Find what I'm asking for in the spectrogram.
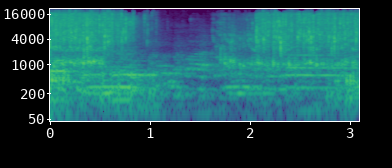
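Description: Tap water gushes steadily from faucets at a prayer-room ablution area at night, a loud continuous splashing that dips briefly in the middle before surging again.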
